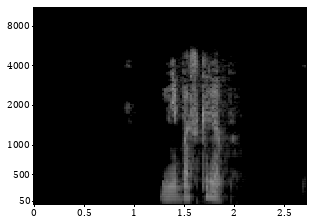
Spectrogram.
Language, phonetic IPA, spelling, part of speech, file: Russian, [nʲɪbɐˈskrʲɵp], небоскрёб, noun, Ru-небоскрёб.ogg
- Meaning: skyscraper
